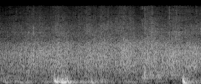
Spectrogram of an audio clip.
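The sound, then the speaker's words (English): A crowd applauds in a steady wash of clapping, moderately loud, with a few sharper individual claps standing out near the middle and end. “Please hold your applause.”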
